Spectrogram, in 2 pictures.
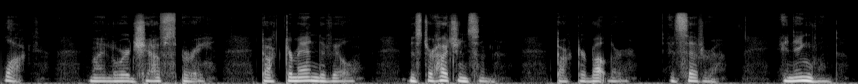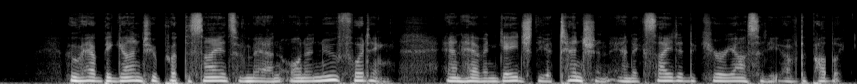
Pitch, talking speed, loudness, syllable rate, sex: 150 Hz, 135 wpm, -18 LUFS, 4.8 syllables/s, male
